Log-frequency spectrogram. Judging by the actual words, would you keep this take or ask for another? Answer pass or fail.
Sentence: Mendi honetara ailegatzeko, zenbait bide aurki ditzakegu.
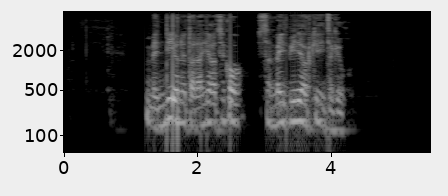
pass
